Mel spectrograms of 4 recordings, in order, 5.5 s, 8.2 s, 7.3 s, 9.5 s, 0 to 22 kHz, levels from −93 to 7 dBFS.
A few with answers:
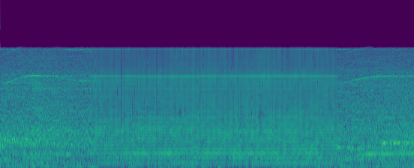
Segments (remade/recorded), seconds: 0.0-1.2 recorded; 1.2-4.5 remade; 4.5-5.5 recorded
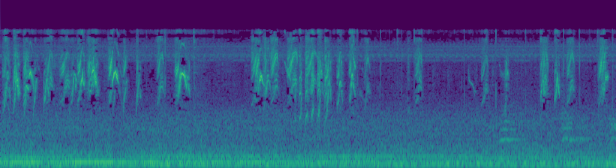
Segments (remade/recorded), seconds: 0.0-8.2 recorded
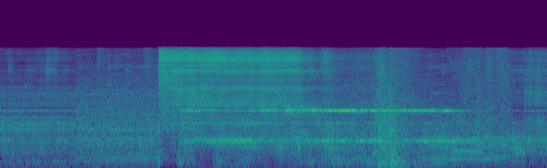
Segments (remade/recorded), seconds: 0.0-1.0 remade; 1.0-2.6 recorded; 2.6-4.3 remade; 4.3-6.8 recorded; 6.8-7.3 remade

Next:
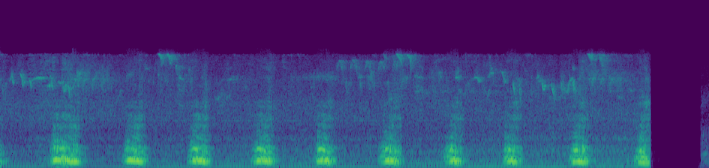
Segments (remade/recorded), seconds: 0.0-0.5 recorded; 0.5-1.5 remade; 1.5-7.5 recorded; 7.5-8.8 remade; 8.8-9.5 recorded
